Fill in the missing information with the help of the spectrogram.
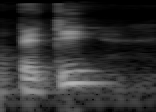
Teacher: le T final n'est pas prononcé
